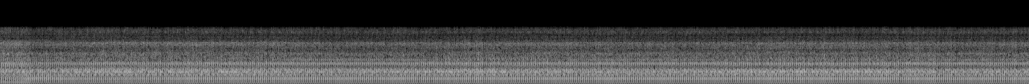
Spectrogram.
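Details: Orlík 2 JSK 75-2 compressor, self-rebuilt after a bad "overhaul" (leaking concentric valves with dislodged axles, poor seals), one of the first starts with the motor temporarily started in star for the house breaker, 4 kW motor planned. Steady, even chugging at constant speed, no knocks; normal running.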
